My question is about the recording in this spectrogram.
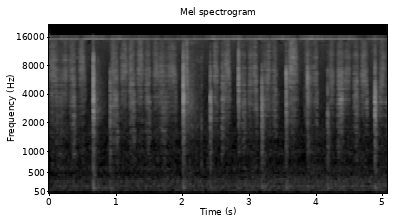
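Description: Chalk writing on a blackboard: short, irregular taps and scratches of the chalk as words are written, over a faint steady low hum.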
